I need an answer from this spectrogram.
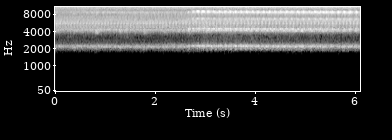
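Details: Cicadas of a Japanese summer, filmed at Kitakami's Michinoku Folk Village and Kitakami Tenshochi: a steady high hiss that becomes louder and pulses rapidly after about three seconds, with a bright tone layered on top.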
